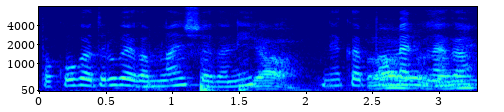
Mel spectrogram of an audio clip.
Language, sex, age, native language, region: Slovenian, female, 60+, Slovenian, Drava region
